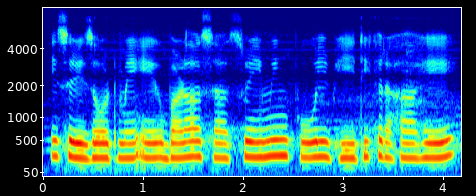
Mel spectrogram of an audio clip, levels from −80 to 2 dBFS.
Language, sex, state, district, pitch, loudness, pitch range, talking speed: Hindi, female, Madhya Pradesh, Bhopal, 230 Hz, -15 LUFS, 225-240 Hz, 170 wpm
